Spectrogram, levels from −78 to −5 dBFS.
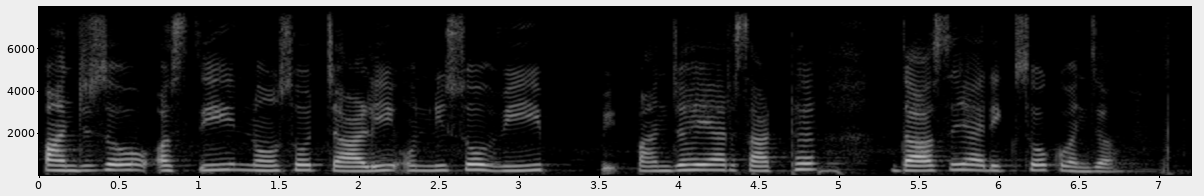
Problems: none marked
